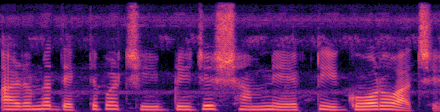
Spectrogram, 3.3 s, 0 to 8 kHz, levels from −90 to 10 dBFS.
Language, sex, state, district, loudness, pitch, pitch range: Bengali, female, Assam, Hailakandi, -17 LUFS, 225 Hz, 210-240 Hz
